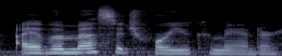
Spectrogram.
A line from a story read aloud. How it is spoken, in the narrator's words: he said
